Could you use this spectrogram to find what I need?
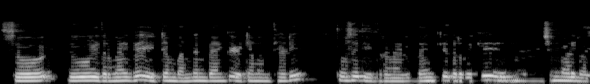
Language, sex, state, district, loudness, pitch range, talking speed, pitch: Kannada, male, Karnataka, Dharwad, -17 LUFS, 165-180 Hz, 140 wpm, 170 Hz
